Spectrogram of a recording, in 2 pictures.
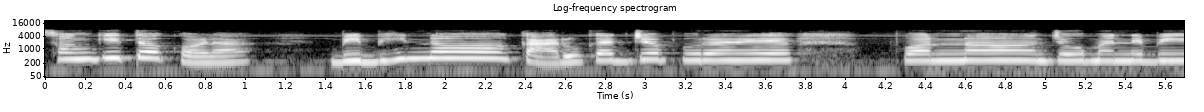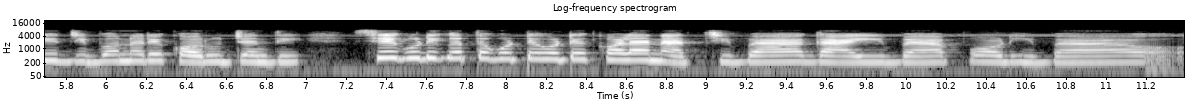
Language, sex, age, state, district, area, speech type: Odia, female, 30-45, Odisha, Bhadrak, rural, spontaneous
